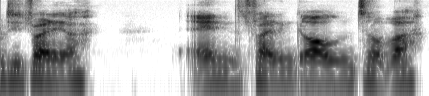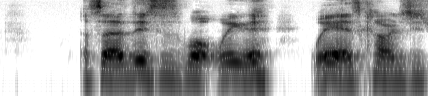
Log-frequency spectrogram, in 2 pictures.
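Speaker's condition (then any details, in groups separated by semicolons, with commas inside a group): Cerebral palsy; uses wheelchair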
